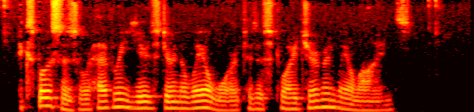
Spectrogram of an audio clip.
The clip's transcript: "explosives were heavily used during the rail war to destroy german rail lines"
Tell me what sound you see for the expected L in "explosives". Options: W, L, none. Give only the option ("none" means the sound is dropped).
none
